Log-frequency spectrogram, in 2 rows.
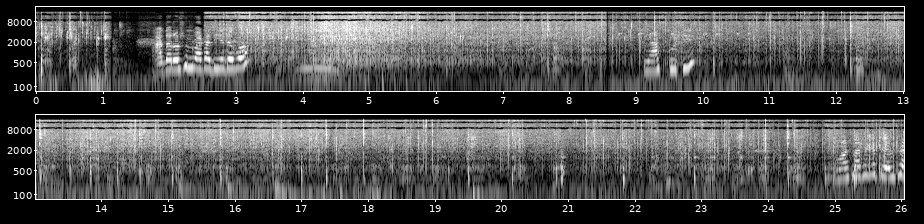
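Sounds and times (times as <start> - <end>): metal spatula scraping pan: 0.0 - 1.2, 7.5 - 8.3, 12.1 - 26.0
onion sizzling in hot oil: 0.0 - 1.2, 2.5 - 26.0.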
